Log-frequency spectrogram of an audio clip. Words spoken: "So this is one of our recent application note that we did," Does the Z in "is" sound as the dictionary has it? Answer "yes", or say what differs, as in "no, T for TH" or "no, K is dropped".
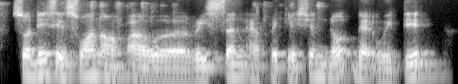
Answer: no, S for Z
